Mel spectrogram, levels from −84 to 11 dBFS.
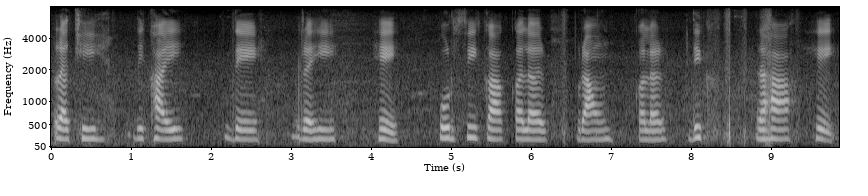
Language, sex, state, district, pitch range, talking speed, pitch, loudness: Hindi, female, Madhya Pradesh, Dhar, 190-210 Hz, 80 wpm, 200 Hz, -20 LUFS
